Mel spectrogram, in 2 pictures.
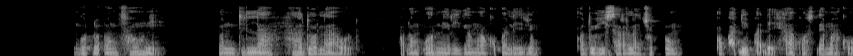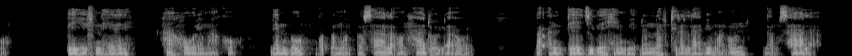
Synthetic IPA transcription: ɡɔɗːɔɗɔnfawnḭ | ɗɔndilːahadɔlawɔ̰l | ʔɔɗɔnɓoɾniɾiɡamakʰɔɓalḛd͡ʒum | ʔɔduhisaɾlad͡ʒuɗːum | ʔɔpʰaɗipʰaɗɛ̰hakɔsɗɛmakʰɔ̰ | b̥ɛjifnɛɾɛ | hahɔɾɛmakʰɔ | ndɛnbɔɡɔɗːɔmɔ̰nɗɔsala̰ʔɔnhadɔlawɔ̰l | baʔanted͡ʒibɛhimɓɛ̰ɗɔnːaftiɾalabimanʔɔn | ŋɡamsaːla

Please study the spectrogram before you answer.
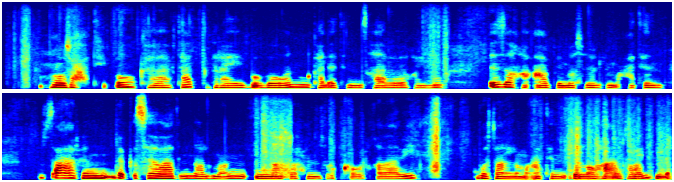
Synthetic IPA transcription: mɐzuħat̪ʰiʔukʰɐβaβit̪ʰat̪ʰːɨɡɾajbɨɡɐwunkʰɐlɐt̪ʰɨnzɨxɐβɐxɐjːu | ʔɨzixa̰ʔaβɨnosnɨnlɨmʕat̪ʰɨn | bɨt͡sʼaʕɾɨnd̪ɐkʼːɨsɐβat̪ɨnːalmɨʔunɨnːasɐɾħɨnzɨɾɨkʰːɐβulukʰɐβaβi | bo̞t̪ʰanlɨmʕa̰t̪ʰɨnzɐlːɐwxazɨt̪ʰɨxaniblːɐ

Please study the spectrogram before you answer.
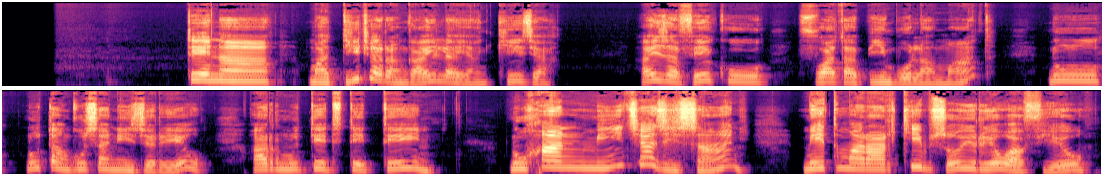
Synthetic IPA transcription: t̪enə | mad̪iʈ͡ʂəɾaŋɡailajaŋikiza | ajzaveku | v̥uat̪abimbulamant̪ə̥ | nunut̪aŋɡusaniziɾew | aɾinut̪et̪i̥t̪et̪eini̥ | nuhanimint͡sazizani̥ | met̪imaɾaɾikibiz̥oiɾewaview

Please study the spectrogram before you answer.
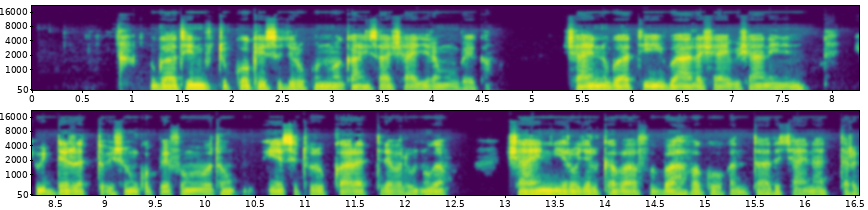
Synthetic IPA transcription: ᶑʊɡaːt̪iːnbʊɾt͡ʃʼʊkʼːo̞ːke̞ːsːɐd͡ʒɪɾʊkʊnmɐkʼaːhɪsa̰ːʃa̰ːjd͡ʒɪɾɐmʊmbe̞ːkɐmɐ | ʃaːjɪnᶑʊɡaːt̪iːbaːlɐʃaːjɪbɪʃa̰ːniːnɪn | ɪwɪd̪ːɐɪrːɐt̪ɪ̥ɔʔɪsuːŋkʼɔpʼːe̞ːfːɐmʊjoːt̪ɐʊḛːsːɪt̪ʊt̪ʊkːa̰ːrɐt̪ːɪd̪ɐβɐluːnʊɡɐmɐ̥ | ʃaːjɪnjɛɾo̞ːd͡ʒɐlkʼɐβa̰ːfbaːhɐfɐɡo̞ːkɐnt̪a̰ːt̪ɐt͡ʃa̰ːjnaːɪt̪ːɪɐ

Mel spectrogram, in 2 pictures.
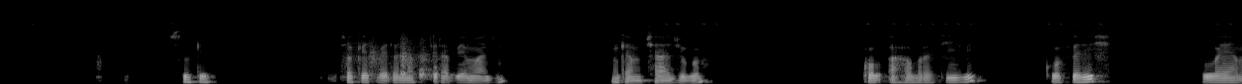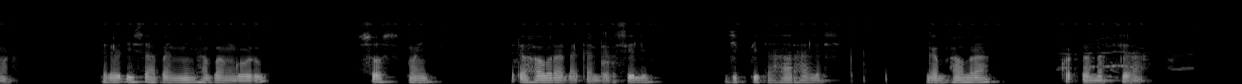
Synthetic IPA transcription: sɔkɛtbɛɗɔnaftiɾabɛmad͡ʒum | ŋɡamt͡ʃad͡ʒuɡɔ | kɔʔaɦawɾatʰivi | kʰɔfeɾiʃ | wɔjama | ʔɛɗoɗisabanːinɦabaŋɡoɾu | sɔ̰smaj | ɛɗɔɦawɾada̰ɡandɛɾseli | d͡ʒipːitaɦaɾɦalɛs | ŋɡamhawɾa | kʰɔ̰ɗːɔnaftʰiɾa

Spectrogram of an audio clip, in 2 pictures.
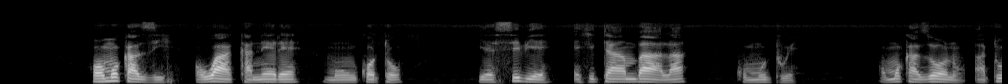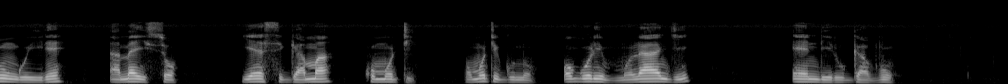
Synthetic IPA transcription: o̞mukazi | o̞wakane̞ɾe̞ | muŋko̞to̞ | je̞siβje̞ː | citaːmbaːla | kumutwe̞ | omukazio̞ːno̞atuːŋɡwiːɾe̞ | amaiso̞ | je̞siɡama | kumuti | o̞mutiɡuno̞ː | ɡulimulaːɲɟi | endiɾuɡavu

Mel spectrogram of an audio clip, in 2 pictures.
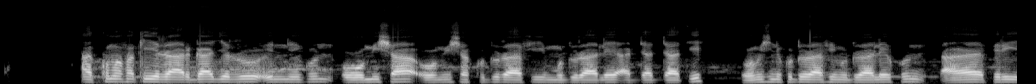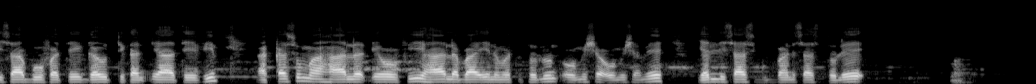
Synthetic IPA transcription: ʔɐkːʊmɐfɐkiːɪrːaːɐɾɡaːd͡ʒɪrːuːɪnːɪkʊno̞ːmɪʃaːʔo̞ːmɪʃɐkʊd̪ʊɾaːfɪmʊd̪ʊɾaːle̞ːɐd̪ːɐd̪ːaːt̪ɪ | ʔo̞ːmɪʃ̬nɪkʊd̪ʊɾaːfɪmʊd̪ʊɾaːle̞ːkʊn | fɪɾiːɪsaːbuːfɐt̪e̞ːɡɐɾʊt̪ːɪkɐnᶑɪjaːt̪e̞ːfɪ | ɐkːɐsʊmɐɦaːlɐᶑɪjo̞ːfɪɦaːlɐbaːʔeːnɐmɐt̪ːʊt̪ɔluːno̞ːmɪʃɐo̞ːmɪʃɐme̞ːjɐlːɪsaːsɡʊbːaːnɪsaːst̪ɔleː

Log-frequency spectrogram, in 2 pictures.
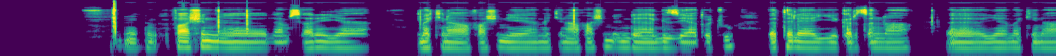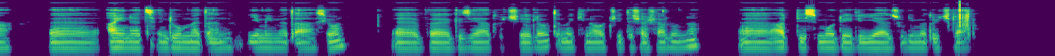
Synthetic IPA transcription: faʃɪnləmɨsale̞jɛ | məkʰinafaʃɪnjɛməkʰinafaʃɪnɨnd̪əɡizejat̪ʰo̞t͡ʃːub̥ət̪ʰələjajːɛkʼɨɾsʼɨnːa | jɛməkʰina | jnət̪ɨnd̪ihumːət̪ʼənjɛmːimət̪ʼasiho̞n | bəɡɨzejat̪ʰo̞t͡ʃːləwt̪ʼməkʰinawo̞t͡ʃːjɛt̪ʰːəʃaʃaluɨnːa | ad̪ːismo̞d̪e̞lɪjazulimət̪ʼujɪt͡ʃɪlalːu

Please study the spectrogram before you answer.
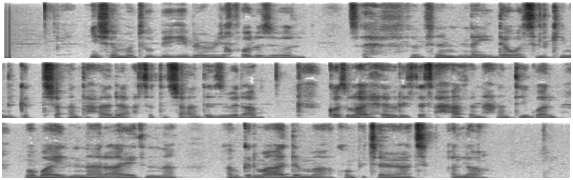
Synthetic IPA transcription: jɪʃɐmːɐt̪ʰubiʔibɨjɪxɨfɐluzɨβɨl | t͡sʼɨħffɨnːajd̪ɐβɐlsɨlkʰimɨlɨkʰːɨt̪ʰːɨ̥ʃaʕant̪ʰɐħad̪ɐʕasɐɾt̪ʰːɐt̪ʰʃaʕant̪ʰɐzɨβɨlaβkʼɐt͡sʼlhajħɨβɾizɨt̪ʰɐt͡sʼħafɐnɨħant̪ʰiɡʷalmo̞βajlnaɾɐ̰ʔajɛt̪ʰɨnːa | ʔaβkʼɨd̪ma̰ʔad̪ɨmːakʰo̞mpʰut̪ʰɐɾjat̪alːɐwa

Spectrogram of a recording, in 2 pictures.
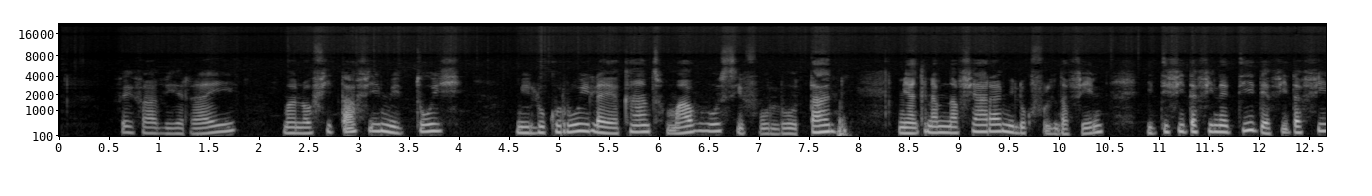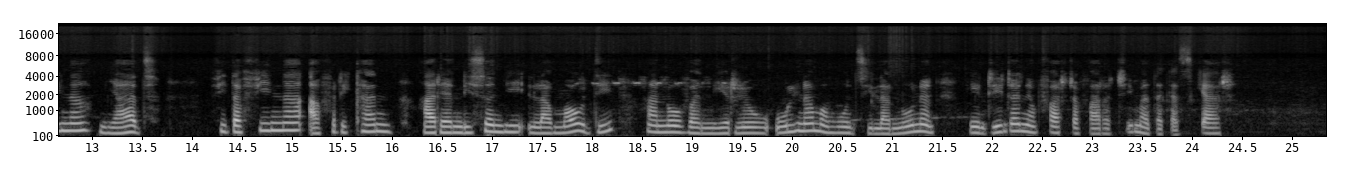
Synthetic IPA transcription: v̥ev̥aviɾaj | manofit̪a̰fimit̪u | milukuruilajakant͡su̥mavusiv̥ulut̪ani̥ | miaŋkinaminafjaɾəmiluku̥v̥ulund̪av̥eni̥it̪ifit̪afinət̪id̪eəfit̪afinəmiad͡zə̥ | fit̪afinəʔafrikanaɾianisanilamawd̪ihanovəniɾewulunəmamund͡zilanunanə | iɳɖ͡ʐiɳɖ͡ʐanamifaɾiʈ͡ʂəv̥aɾaʈ͡ʂimad̪aɡ̥asi̥kʲaɾə̥

